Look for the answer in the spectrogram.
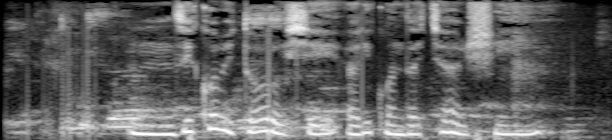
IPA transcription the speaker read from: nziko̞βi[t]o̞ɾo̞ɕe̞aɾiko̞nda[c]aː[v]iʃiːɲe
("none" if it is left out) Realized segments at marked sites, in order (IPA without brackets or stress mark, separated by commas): t, c, β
